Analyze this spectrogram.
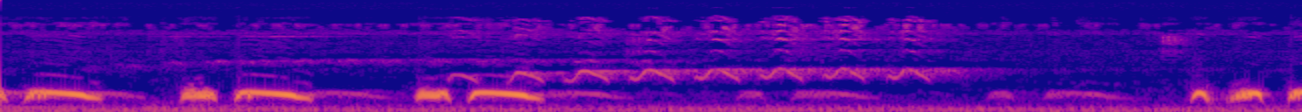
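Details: Trained spotted dove used as a decoy, uttering deep, drawn-out coos in clusters, while another bird adds a quick series of higher, rising chirps in the middle of the sequence.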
